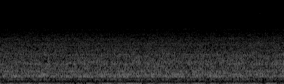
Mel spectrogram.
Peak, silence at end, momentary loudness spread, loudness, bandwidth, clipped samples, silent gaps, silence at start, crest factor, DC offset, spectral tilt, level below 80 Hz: -30 dBFS; 0 s; 1 LU; -43 LUFS; 12 kHz; under 0.1%; none; 0 s; 12 dB; under 0.1%; -3.5 dB/octave; -56 dBFS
